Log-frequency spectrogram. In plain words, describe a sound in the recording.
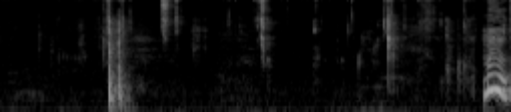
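A young woman chews and crunches food close by.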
